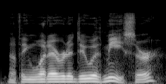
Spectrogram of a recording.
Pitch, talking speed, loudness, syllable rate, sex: 125 Hz, 255 wpm, -15 LUFS, 6.7 syllables/s, male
